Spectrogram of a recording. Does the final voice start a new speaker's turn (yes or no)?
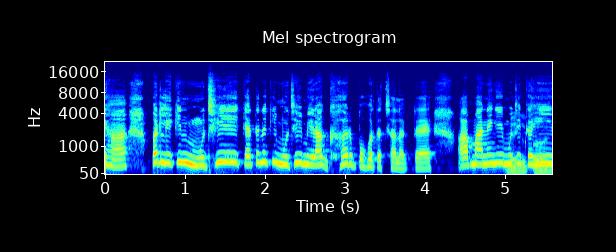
no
